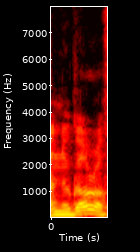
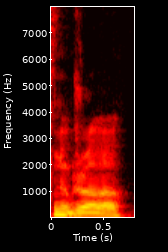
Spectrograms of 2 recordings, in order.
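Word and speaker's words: Nugroho: to do this uh nugoro for Rinaldi that might be an idea it's nugro I will mispronounce this every single time so negro for Rinaldi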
